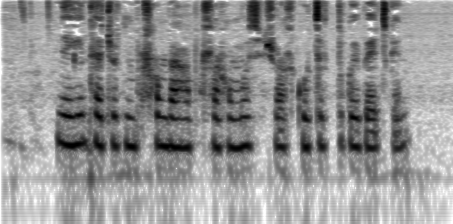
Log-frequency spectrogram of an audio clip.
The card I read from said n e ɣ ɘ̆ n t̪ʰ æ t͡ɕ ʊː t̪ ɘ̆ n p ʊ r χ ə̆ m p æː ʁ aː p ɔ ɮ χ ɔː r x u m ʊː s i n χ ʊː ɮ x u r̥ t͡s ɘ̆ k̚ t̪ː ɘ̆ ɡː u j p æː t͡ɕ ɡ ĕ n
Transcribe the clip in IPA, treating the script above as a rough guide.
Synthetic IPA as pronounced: n e ɣ ɘ̆ n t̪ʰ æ t͡ɕ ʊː t̪ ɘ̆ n p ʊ r χ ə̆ m p æː ʁ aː p ɔ ɮ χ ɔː r x u m uː s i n ʃ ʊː ɮ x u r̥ t͡s ɘ̆ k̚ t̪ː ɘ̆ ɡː u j p æː t͡ɕ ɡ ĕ n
